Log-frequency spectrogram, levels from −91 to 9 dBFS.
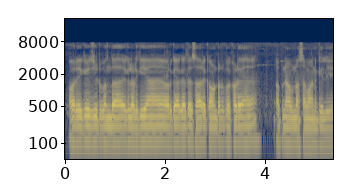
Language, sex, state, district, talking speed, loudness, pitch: Hindi, male, Bihar, Sitamarhi, 100 wpm, -15 LUFS, 105 Hz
